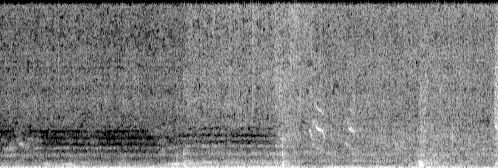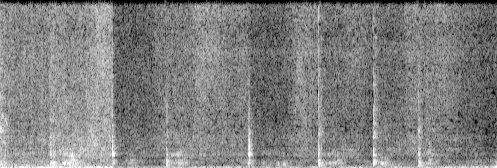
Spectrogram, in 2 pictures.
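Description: Chopped onions fry and are stirred in a pan for kanda poha, a loud close hiss of oil with repeated scraping strokes of a spoon that grow sharper and more distinct toward the end.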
